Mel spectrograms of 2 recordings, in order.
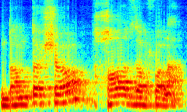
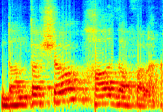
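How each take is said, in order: Both takes have the same delivery.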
